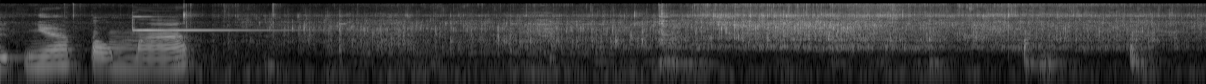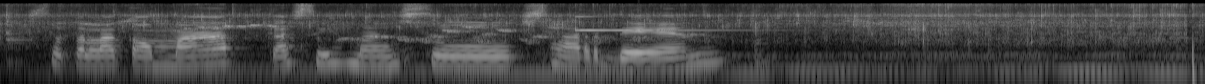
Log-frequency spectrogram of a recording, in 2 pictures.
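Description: Food sizzles loudly in hot oil.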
